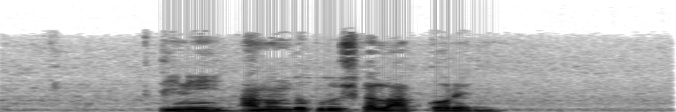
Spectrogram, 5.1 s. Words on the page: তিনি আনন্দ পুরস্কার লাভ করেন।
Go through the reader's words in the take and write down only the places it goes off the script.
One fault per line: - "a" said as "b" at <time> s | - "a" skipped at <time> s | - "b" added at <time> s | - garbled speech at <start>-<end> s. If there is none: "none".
none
